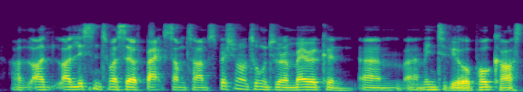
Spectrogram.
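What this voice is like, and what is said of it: British accent. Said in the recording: “with you delivering it with that wonderful British accent ... the British accent is just a very intoxicating accent to listen to”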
